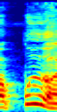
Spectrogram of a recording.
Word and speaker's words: เปื้อ: อัน นี้ หรอก อ่า ไม่ ใช่ อ่าน ว่า เพื่อ นะ ครับ อ่าน ว่า เปื้อ เหมือน กัน นะ อ่าน ตัว ปะ เหมือน กัน อ่าน เป็น ปอ เหมือน กัน ปึ เปื้อ นะ ครับ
